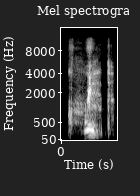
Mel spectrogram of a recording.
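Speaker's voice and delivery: a sudden voiceless whisper of alarm; panicked whisper in a dorm of sleeping people; whispered curse. Retold or imitated. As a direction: hiss the word under your breath so no one wakes. Retold panicked realisation in hostel.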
